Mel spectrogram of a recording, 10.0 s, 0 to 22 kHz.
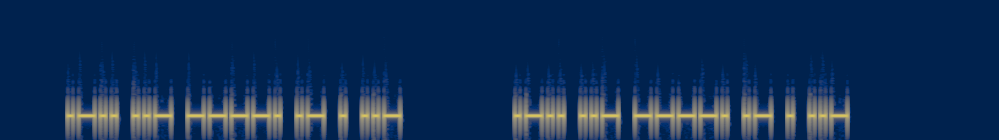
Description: Morse code, heard as a keyed tone, about 22 wpm, 700 Hz. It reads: LU9AEU LU9AEU
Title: DXCC-100 Call Signs - 6 Characters - Repeated 2x - 22wpm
